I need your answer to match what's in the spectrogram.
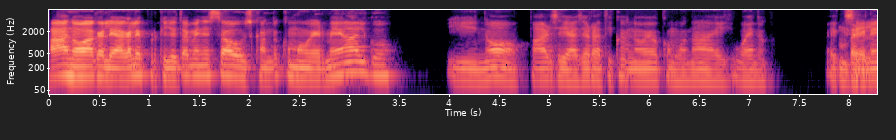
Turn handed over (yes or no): no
